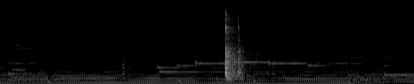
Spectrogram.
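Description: Quiet background music with notes stepping upward, and a little over two seconds in a single short knock as the aluminium beer can is set down on the table.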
